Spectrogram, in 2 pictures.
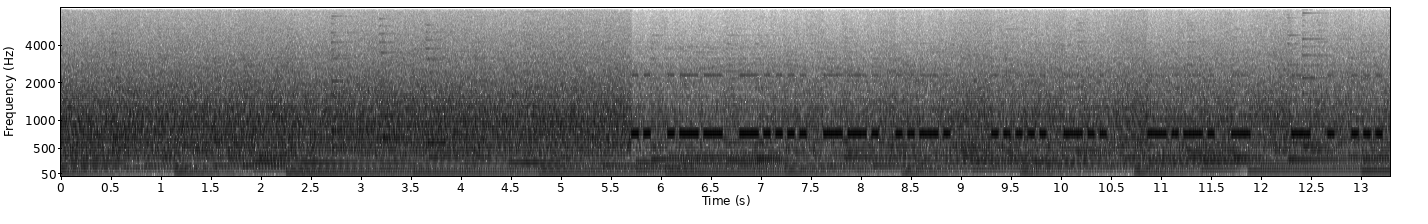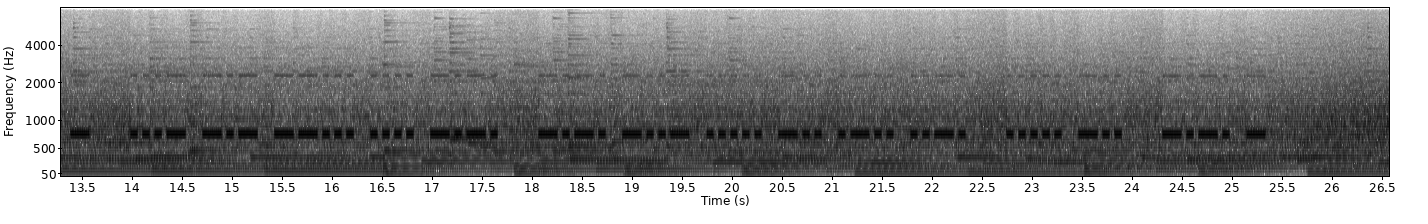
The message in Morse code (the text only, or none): IW6GF 5D CT TEST VK7HC CX5DLF 5D CT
